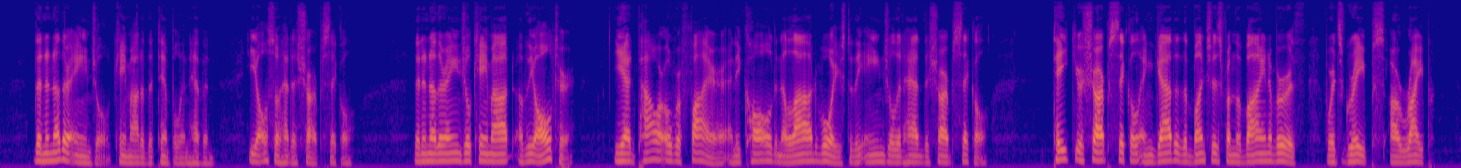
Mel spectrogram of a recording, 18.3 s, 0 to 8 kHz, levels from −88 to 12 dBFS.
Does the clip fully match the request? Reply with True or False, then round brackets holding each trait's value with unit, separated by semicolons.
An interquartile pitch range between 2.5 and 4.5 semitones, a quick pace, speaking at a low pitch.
True (3.5 semitones; 215 wpm; 125 Hz)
